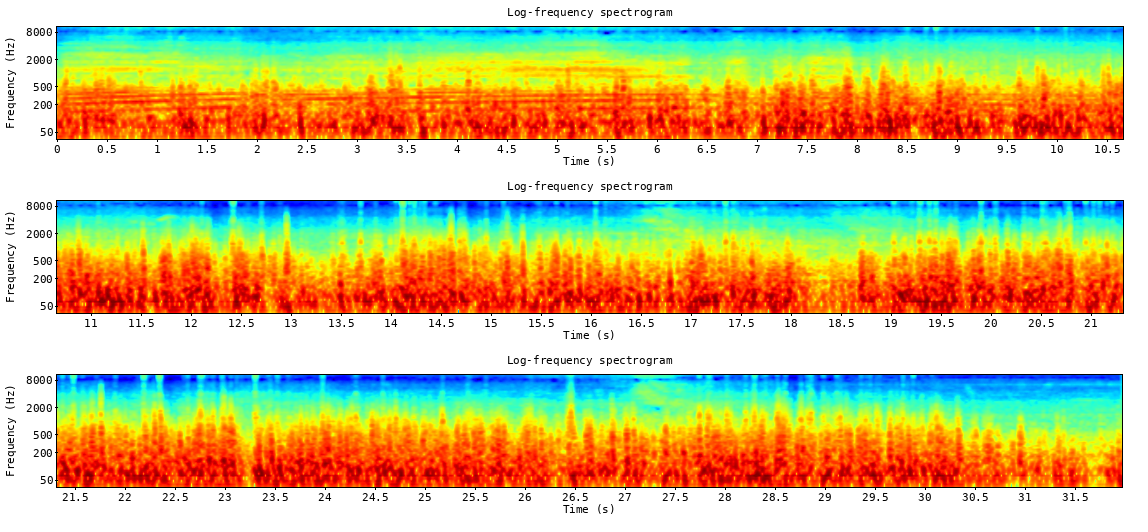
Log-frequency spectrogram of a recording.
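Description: Wind buffeting the microphone over the road noise of a moving vehicle. In the first six seconds a pitched engine drone with several tones rises slowly, then fades into the wind.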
